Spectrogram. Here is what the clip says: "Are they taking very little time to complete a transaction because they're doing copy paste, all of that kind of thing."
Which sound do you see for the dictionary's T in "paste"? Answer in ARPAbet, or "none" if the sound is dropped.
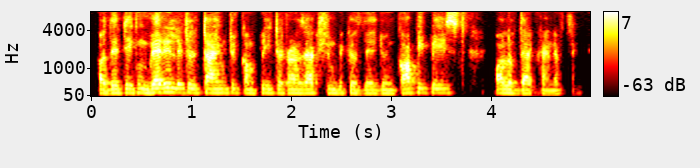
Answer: T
